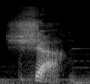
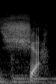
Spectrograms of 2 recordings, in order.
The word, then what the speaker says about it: cher: There are some who will distinguish between masculine 'cher' and feminine 'chère' but for many speakers, the two forms are pronounced the same.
